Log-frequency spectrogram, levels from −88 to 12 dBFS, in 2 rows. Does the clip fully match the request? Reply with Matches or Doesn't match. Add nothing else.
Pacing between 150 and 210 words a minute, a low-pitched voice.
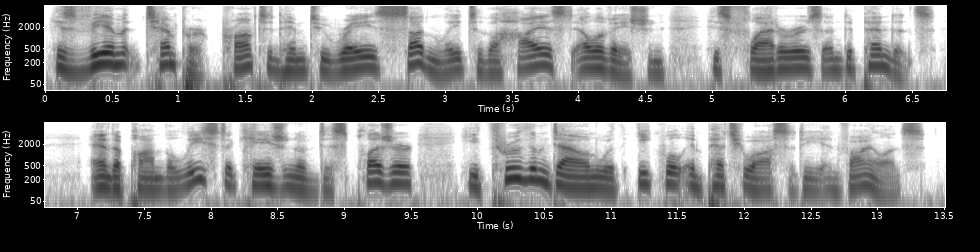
Doesn't match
